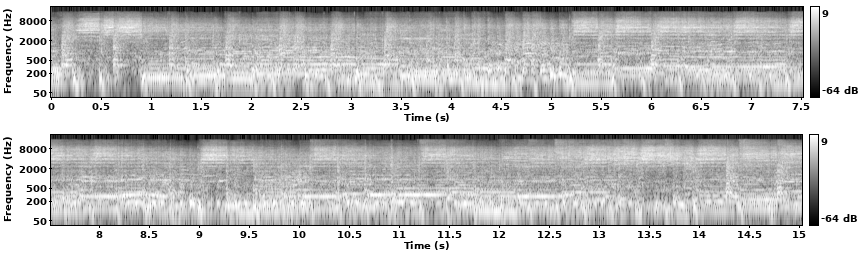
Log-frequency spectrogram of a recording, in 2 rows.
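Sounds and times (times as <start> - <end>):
bass drum: 0.0 - 15.0
bass guitar: 0.0 - 15.0
electric guitar: 0.0 - 15.0.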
